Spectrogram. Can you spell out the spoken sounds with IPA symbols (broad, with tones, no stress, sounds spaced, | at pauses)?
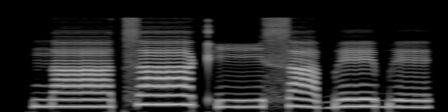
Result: n aː˨ t͡s aː˦ kʼ iː˨ s a˦˨ b eː˦ b ɪ˦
